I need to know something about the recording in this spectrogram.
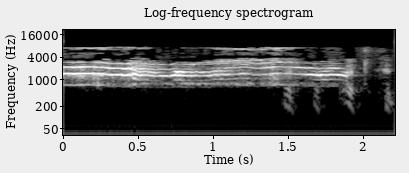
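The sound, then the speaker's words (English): A loud, drawn-out cat yowl, used as a censoring sound effect, wavers in pitch for nearly two seconds, then breaks into a few short, choppy cries at the end. “So I guess I'll kind of censor myself and use the cat call”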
